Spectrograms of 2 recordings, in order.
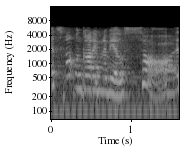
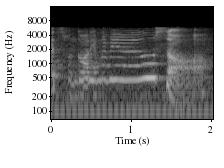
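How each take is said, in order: First: Wingardium Leviosa said quickly as the mistaken version; the error the schoolgirl is about to fix; wrong pronunciation set-up. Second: Leviosa stretched slowly with a high lofty lilt; prim know-it-all correction; correct pronunciation drawn out. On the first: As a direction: quote the wrong way before the correction. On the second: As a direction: correct them slowly like a superior schoolgirl. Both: Retold or imitated. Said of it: "somebody said I sound like Emma Watson".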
